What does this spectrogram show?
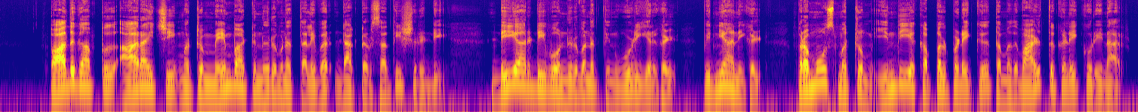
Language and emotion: Tamil, neutral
